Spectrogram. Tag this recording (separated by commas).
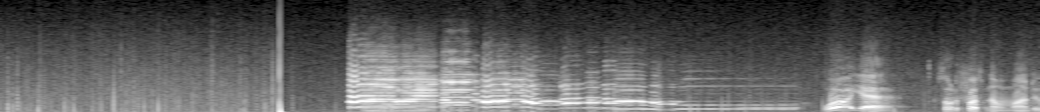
Speech, Music, Harmonica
